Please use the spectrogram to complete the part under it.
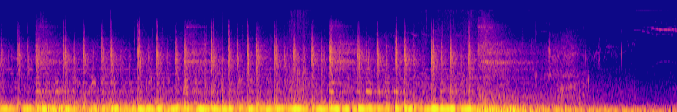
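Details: Driving drum-kit music with a heavy bass beat plays throughout and fades out near the end, with no animal sounds.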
